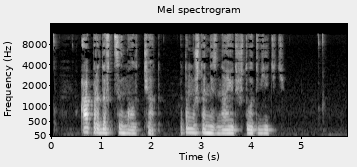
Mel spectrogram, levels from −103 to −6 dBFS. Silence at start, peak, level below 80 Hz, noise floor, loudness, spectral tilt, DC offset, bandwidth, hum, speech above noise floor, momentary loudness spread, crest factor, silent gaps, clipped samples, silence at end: 0.05 s; -4 dBFS; -54 dBFS; -74 dBFS; -24 LUFS; -4.5 dB/octave; under 0.1%; 11.5 kHz; none; 49 dB; 23 LU; 22 dB; none; under 0.1%; 0.45 s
